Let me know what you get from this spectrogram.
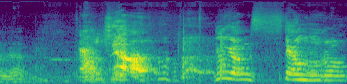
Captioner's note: Algernon whimpers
